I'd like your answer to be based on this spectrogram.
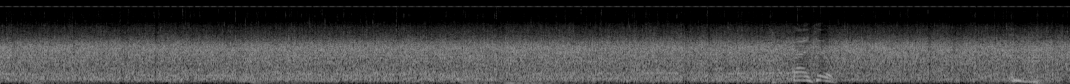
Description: A crowd is clapping and a man speaks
